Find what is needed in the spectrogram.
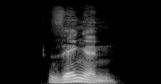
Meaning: to singe
- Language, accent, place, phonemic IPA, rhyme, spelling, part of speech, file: German, Germany, Berlin, /ˈzɛŋən/, -ɛŋən, sengen, verb, De-sengen.ogg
